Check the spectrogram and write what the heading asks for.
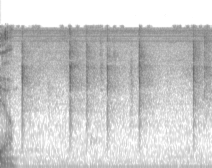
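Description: Chalk writing on a blackboard: a handful of light, irregular taps and short strokes as the letters are written.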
